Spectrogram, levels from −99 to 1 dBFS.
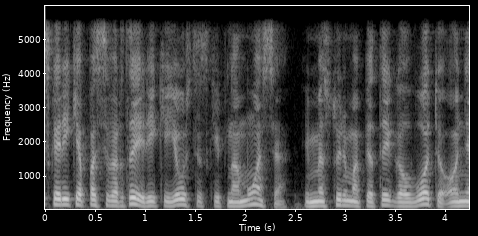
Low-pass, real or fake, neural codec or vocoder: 5.4 kHz; real; none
